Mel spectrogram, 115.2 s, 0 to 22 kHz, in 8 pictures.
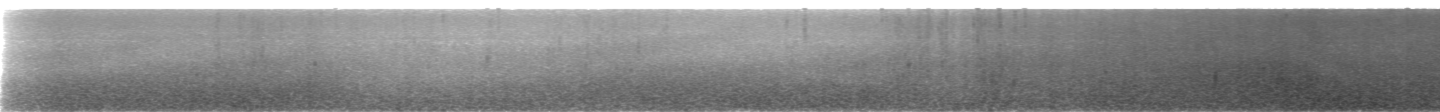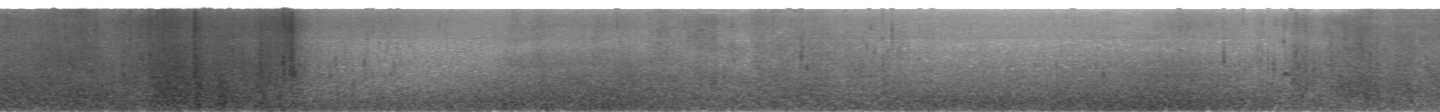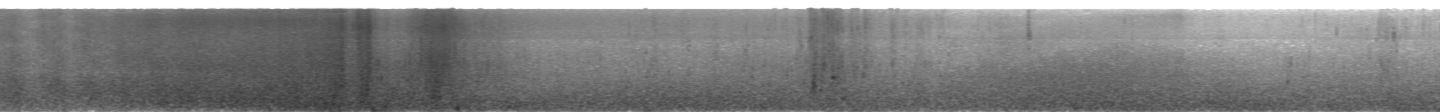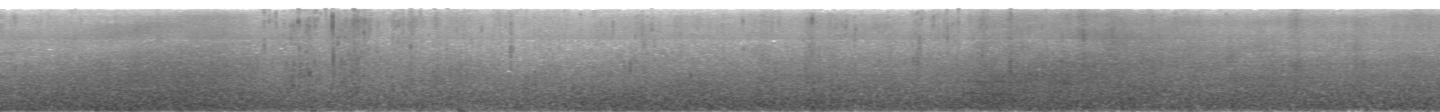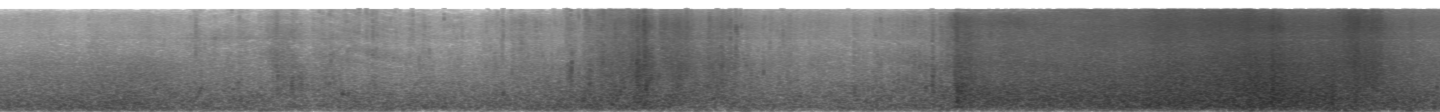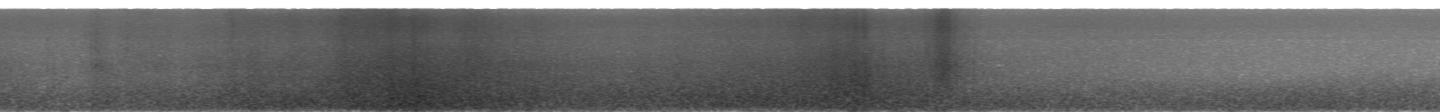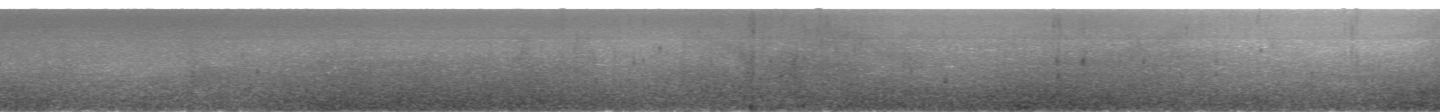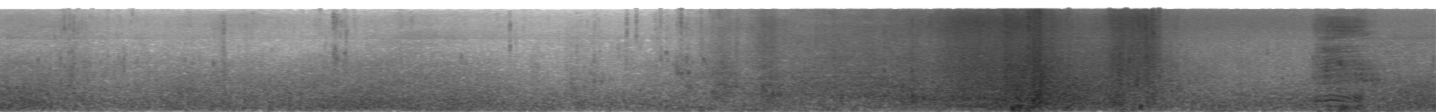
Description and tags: ocean waves surround me
I was standing in the ocean during the recording
ZoomH2N
Name me if You use it:
Tamás Bohács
